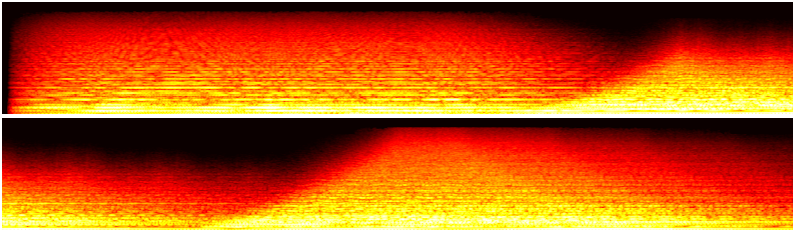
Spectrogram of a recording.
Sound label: The Sound of Manx Synths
